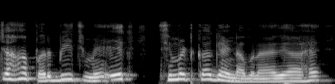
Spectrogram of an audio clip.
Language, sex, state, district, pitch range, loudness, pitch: Hindi, male, Uttar Pradesh, Saharanpur, 160-230 Hz, -14 LUFS, 195 Hz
